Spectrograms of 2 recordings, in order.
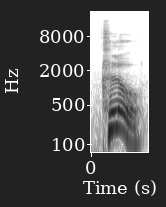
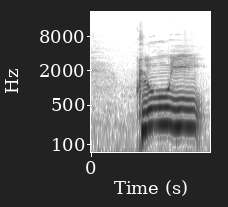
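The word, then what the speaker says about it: clue: Now come to the next one ইজ ক্লু। ক্লুই এরকম হবে না, ক্লুই হবে না, লাস্টের ইটা কি সাইলেন্ট লেটার, এখানে ক্লুই হবে না, ক্লো।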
